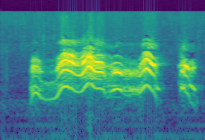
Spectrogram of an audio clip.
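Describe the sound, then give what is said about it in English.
A person imitates a dog with a long, wavering, growly vocal sound lasting about two seconds, then a shorter burst after a brief pause. It is fairly loud, with no talking. “you know, I think we should have got a real dog for this part.”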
